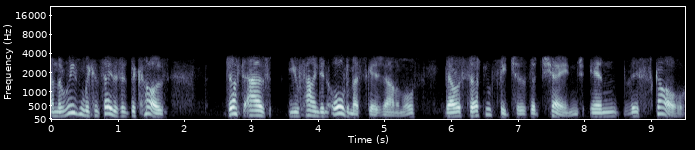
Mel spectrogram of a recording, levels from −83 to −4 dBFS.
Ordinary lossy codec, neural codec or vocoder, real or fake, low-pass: Opus, 24 kbps; none; real; 3.6 kHz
